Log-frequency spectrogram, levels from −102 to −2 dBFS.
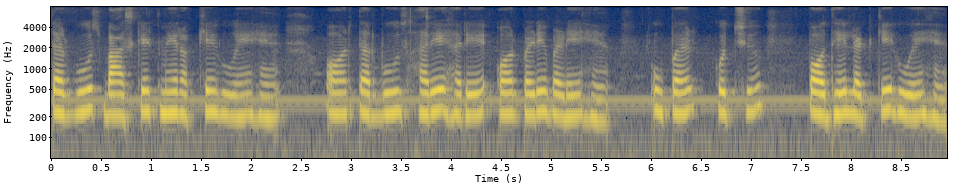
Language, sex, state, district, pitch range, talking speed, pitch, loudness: Hindi, female, Chhattisgarh, Bastar, 210-235 Hz, 135 wpm, 220 Hz, -18 LUFS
